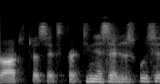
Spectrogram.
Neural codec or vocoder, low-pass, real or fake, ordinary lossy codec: codec, 16 kHz, about 1 kbps, DyCAST, with the encoder's durations; 7.2 kHz; fake; Opus, 16 kbps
